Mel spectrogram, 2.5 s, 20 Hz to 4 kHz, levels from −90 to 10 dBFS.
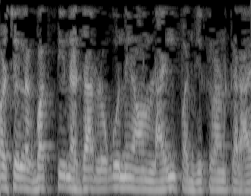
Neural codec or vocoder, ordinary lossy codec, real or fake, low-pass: none; none; real; 3.6 kHz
